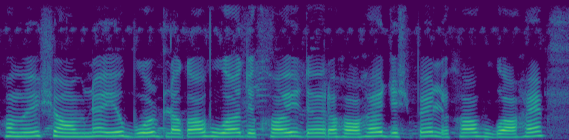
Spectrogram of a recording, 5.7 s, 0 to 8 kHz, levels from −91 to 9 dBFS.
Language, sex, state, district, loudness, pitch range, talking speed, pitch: Hindi, female, Chhattisgarh, Balrampur, -24 LUFS, 200-230 Hz, 160 wpm, 215 Hz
